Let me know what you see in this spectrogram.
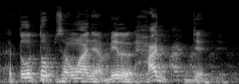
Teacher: Makhrajnya itu ketutup semuanya. Sehingga tidak bisa keluar. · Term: syiddah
